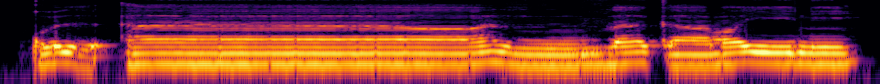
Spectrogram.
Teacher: Mad farqi dibaca sepanjang 6 harokat atau 6 ketukan.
